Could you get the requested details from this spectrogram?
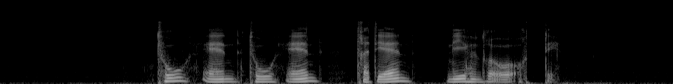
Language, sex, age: Norwegian, male, 42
